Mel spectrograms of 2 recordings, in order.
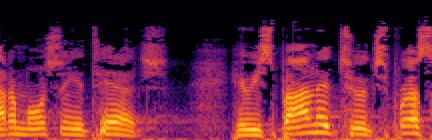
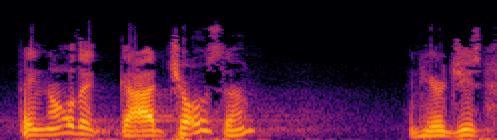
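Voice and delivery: usual speaking voice

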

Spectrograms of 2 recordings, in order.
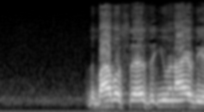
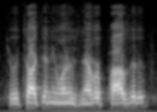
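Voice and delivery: usual speaking voice

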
